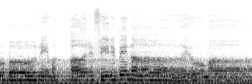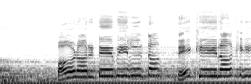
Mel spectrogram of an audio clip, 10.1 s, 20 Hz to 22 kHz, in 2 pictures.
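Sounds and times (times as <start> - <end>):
person singing a slow lament: 0.0 - 5.4
steady low drone: 0.0 - 10.0.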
